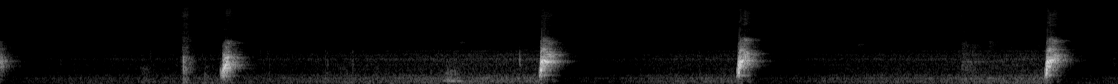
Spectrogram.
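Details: Maltese lying down and stretching out its front legs, letting out a quick pair of barks, then single sharp barks spaced roughly two and a half seconds apart over a soft hum.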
